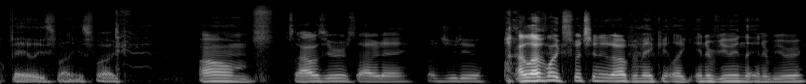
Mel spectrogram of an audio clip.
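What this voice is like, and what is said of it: Raspy, strained voice. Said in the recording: “My voice, dude. This is like annoying. ... The fucking raspy, like, bullshit. ... I need ... To, like, drink some tea or something.”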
